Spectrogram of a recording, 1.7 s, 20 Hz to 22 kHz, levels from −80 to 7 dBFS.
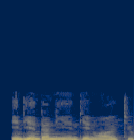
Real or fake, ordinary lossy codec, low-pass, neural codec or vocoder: real; AAC, 24 kbps; 19.8 kHz; none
